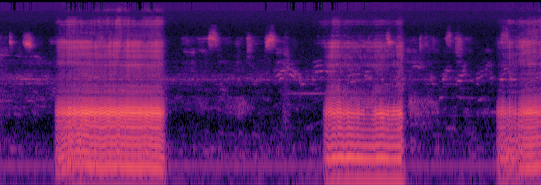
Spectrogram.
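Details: French Bulldog asleep: three long, loud, buzzing snores with quiet gaps between.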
